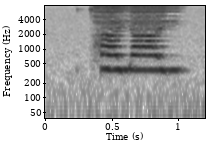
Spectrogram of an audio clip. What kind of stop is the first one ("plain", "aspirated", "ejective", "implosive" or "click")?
aspirated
